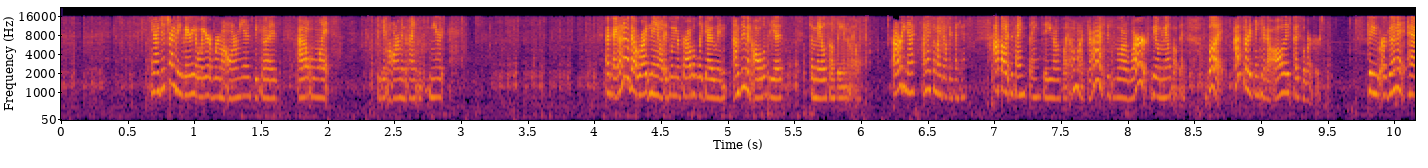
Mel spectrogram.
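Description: Uni-ball Signo white gel pen squeaking against acrylic-painted paper as it draws small circles: high, wavering squeaks in short runs for the first three seconds, then almost continuous.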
